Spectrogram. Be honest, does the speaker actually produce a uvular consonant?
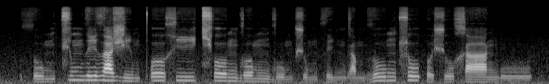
no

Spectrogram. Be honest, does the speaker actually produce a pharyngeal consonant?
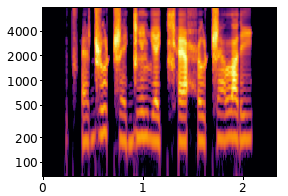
yes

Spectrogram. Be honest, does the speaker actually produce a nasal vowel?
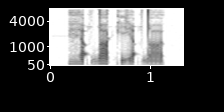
no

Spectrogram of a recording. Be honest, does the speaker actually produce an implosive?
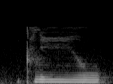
no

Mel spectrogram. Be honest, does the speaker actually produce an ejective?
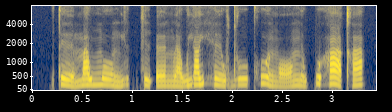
no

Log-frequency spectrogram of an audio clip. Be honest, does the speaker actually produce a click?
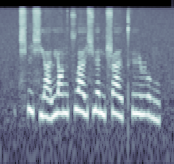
no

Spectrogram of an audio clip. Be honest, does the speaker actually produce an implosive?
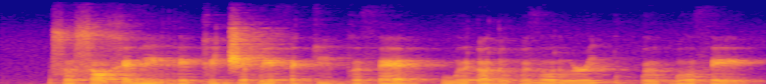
yes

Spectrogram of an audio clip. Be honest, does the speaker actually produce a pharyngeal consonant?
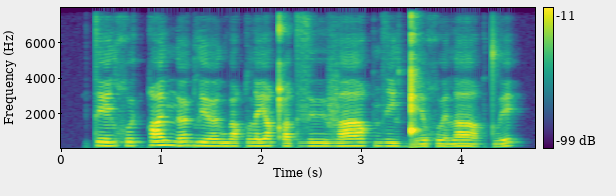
no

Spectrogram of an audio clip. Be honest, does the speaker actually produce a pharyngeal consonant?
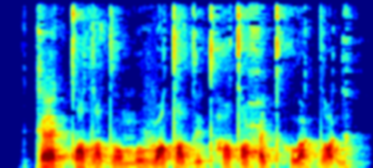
yes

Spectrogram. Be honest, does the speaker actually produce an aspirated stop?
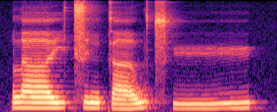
yes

